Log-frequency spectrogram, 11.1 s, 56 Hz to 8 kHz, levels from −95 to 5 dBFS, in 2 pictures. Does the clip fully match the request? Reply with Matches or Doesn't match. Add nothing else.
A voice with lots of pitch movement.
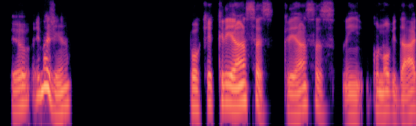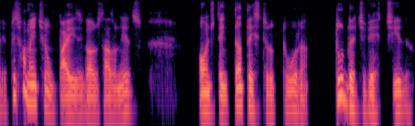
Matches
